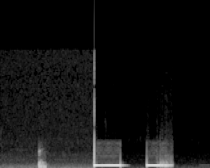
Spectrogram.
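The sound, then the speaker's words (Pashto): A telephone busy tone after a dropped call: a brief click, then two steady mid-pitched beeps separated by a short gap, loud and with no voices. “متاسفانه اړیکه یې پرې شله.”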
